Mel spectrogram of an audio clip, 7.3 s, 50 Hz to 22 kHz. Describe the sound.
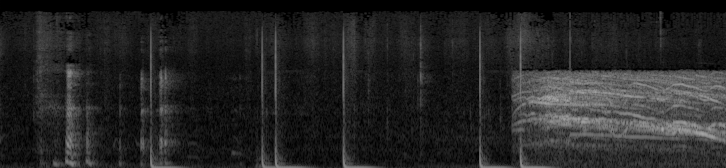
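A cheering 'yay' effect from the video game Halo 1 sounds as a bright burst of many high voices lasting about two seconds at the end, after a few heavy, low thumps.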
